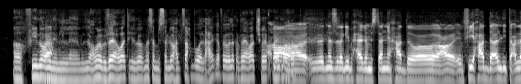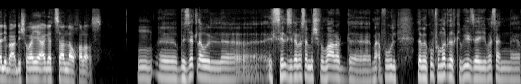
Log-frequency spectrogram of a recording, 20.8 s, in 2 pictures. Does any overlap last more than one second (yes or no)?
no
